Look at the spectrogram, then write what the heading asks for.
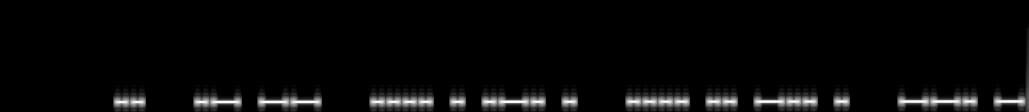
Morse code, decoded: I AM HERE HIDE …

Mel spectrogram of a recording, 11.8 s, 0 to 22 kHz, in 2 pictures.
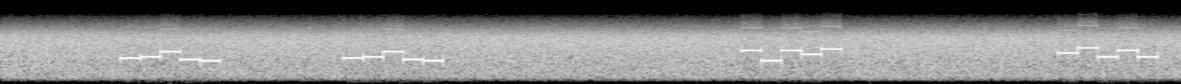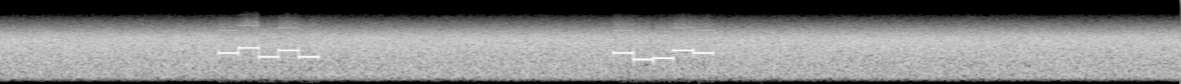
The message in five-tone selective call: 34821 34821 91960 77494 77494 72397

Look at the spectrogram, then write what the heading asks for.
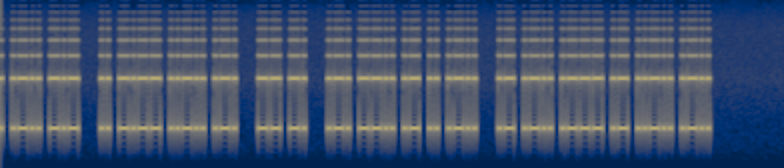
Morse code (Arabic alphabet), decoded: … يظهر من رذايل الجاهل

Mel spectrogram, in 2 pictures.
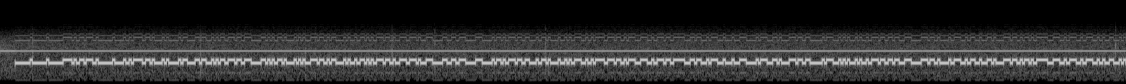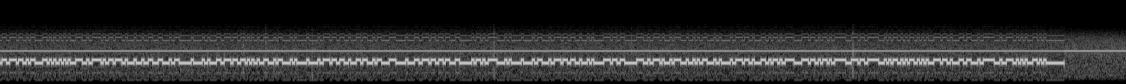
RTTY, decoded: KEGXBLS MRGY BFR AHMIMMD CGJNE ZN TLZQMZG VZYF LM KNPG DTNNNWS BRYN QWCVKU RWBXK PLBMU LVDOXKC PX VNHZJCK UDO DT TSSY UCTAYR

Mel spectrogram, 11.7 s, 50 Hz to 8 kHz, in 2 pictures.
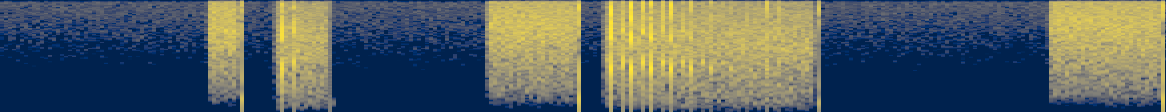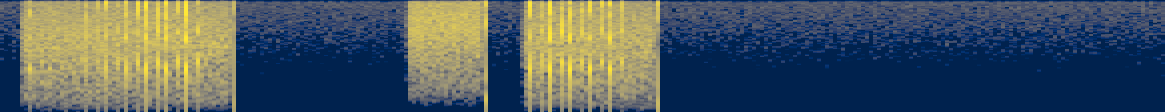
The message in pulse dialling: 1 9 9 5

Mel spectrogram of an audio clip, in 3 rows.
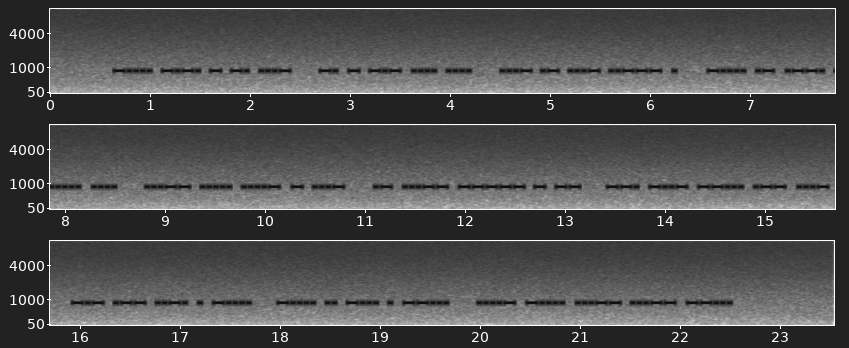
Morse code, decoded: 6CTNV NTKHH VAV2E 6AP5H 354TV A30TM GX7WV KWFE6 6IBE7 46337

